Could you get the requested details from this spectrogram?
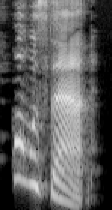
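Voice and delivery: high-pitched, startled nervous question. A narrator's reading. Mick hearing ice clatter behind the door, nervously. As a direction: ask it jumpily, voice jumping up. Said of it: "Mick's voice came nervously".

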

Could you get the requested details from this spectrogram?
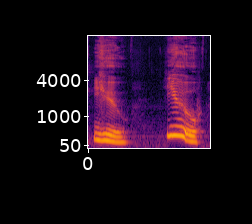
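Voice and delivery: stammering. A narrator's reading. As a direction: stammer the accusation, pausing between words. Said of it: "he stammered at the doctor".

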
